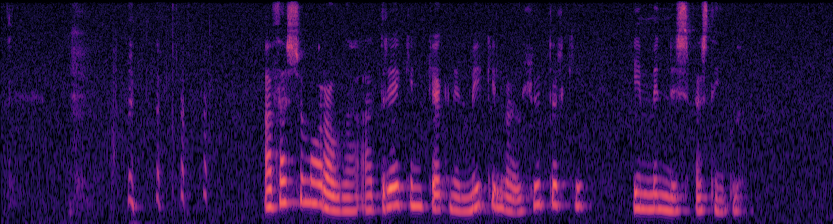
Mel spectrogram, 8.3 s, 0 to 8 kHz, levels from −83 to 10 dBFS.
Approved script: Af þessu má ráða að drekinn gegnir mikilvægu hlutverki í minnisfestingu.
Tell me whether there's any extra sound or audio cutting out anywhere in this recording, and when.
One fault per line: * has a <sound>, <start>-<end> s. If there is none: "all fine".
* has a laugh, 0.7-2.2 s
